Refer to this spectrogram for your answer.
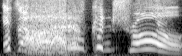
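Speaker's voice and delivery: very high, loud, full-throated shriek. Game master voices a character behind the players, screaming. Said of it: "And then she screams".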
